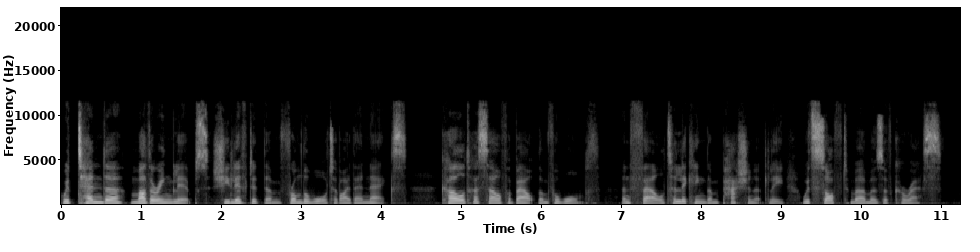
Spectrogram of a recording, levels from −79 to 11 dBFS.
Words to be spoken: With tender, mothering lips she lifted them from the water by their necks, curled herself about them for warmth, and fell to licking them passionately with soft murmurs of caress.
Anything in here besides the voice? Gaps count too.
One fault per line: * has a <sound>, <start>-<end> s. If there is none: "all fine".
all fine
